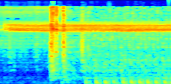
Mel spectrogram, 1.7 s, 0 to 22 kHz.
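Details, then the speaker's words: TVS Apache RTR 200 4V with 22,000 km and no smoke: the engine fires and settles into a quick, chattering idle with light ticking; the head is to be removed. "So இன்ஜினில் இந்த noise இருக்குது. So இந்த நாய்ஸ்க்காக தான் வந்து பார்த்திங்கன்னா அவர் எடுத்து வந்தார்."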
